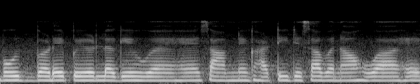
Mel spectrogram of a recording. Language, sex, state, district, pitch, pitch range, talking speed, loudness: Hindi, female, Chhattisgarh, Raigarh, 185 Hz, 185-190 Hz, 170 wpm, -14 LUFS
